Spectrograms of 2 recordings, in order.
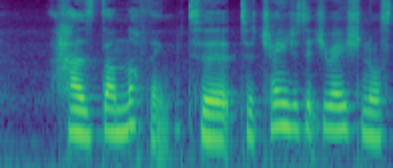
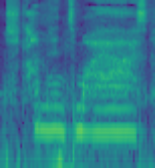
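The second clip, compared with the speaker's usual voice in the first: hushed gossip voice; overheard whisper; 2 semitones higher, 6 dB quieter than usual. Retold or imitated. Quoting the stranger's story.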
